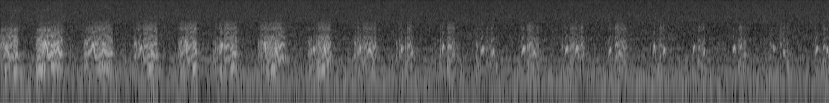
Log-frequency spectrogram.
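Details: While being massaged, a guinea pig gives a long even run of soft squeaky pulses, about two each second, strongest at the start and gently fading.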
